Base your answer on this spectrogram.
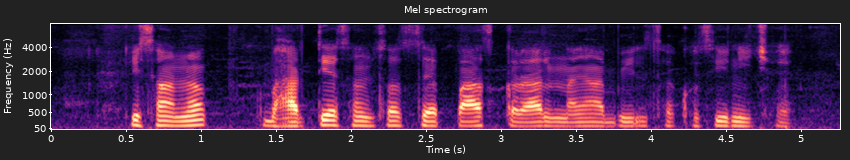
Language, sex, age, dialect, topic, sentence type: Magahi, male, 25-30, Northeastern/Surjapuri, agriculture, statement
